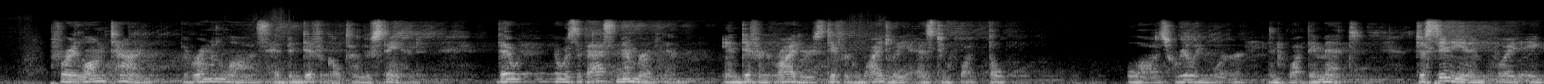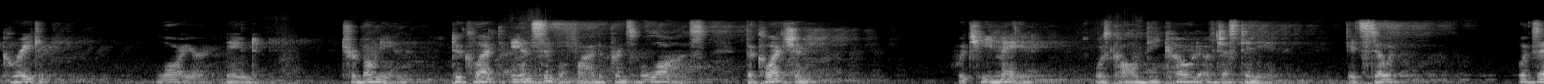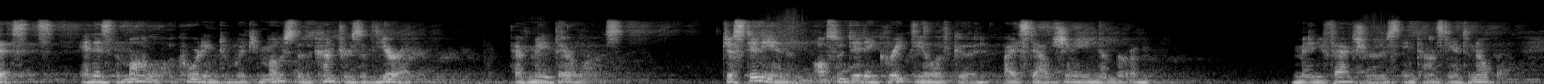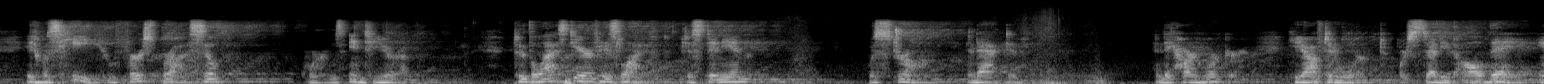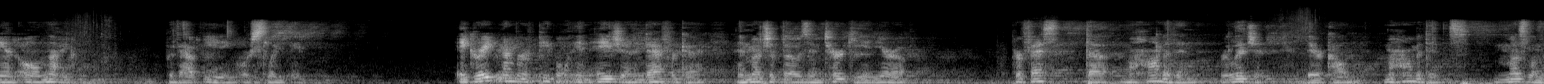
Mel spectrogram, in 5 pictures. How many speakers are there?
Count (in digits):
1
